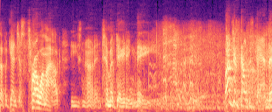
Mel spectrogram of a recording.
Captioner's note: audience laughs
